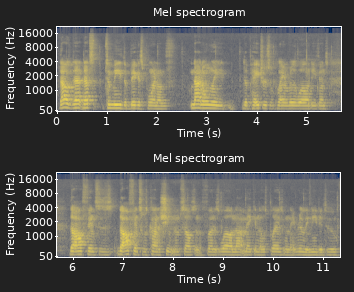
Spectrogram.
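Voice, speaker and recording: A man co-hosting a casual sports talk show, relaxed and agreeable in manner. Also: mid-range voice, fairly quick, few pauses. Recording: distant from mic, echoey room, faint noise.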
